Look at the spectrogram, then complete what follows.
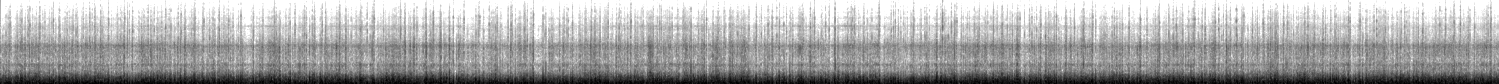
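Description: Motorcycle cruising at highway speed: a steady, dense low rumble of wind buffeting and road noise with the engine running evenly underneath, no gear changes or revving.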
